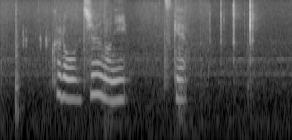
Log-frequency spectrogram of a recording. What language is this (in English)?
Japanese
